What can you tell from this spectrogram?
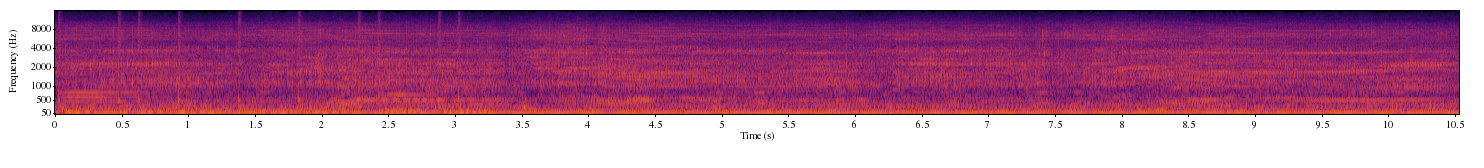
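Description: Electric sheep shears running steadily, the motor humming as the cutter works through a sheep's wool fleece.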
